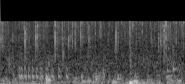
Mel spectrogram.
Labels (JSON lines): {"label": "biophony", "recorder": "SoundTrap 500"}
